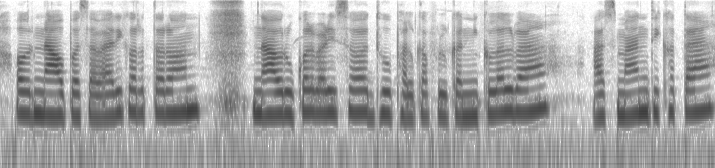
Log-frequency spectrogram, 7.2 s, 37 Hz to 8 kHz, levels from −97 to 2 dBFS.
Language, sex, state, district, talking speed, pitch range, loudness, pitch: Bhojpuri, female, Uttar Pradesh, Ghazipur, 135 wpm, 200-225 Hz, -32 LUFS, 215 Hz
